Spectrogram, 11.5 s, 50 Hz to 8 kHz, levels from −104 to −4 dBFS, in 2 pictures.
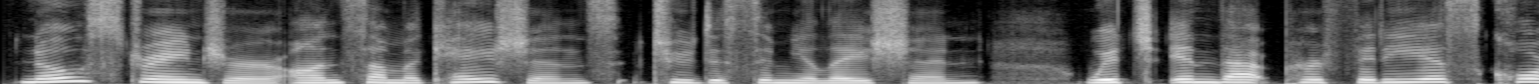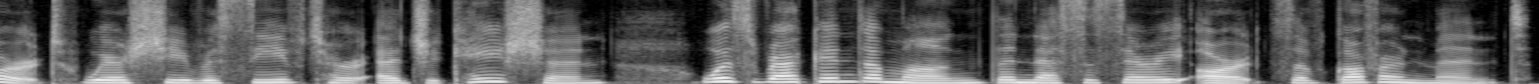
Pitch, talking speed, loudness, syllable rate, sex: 240 Hz, 130 wpm, -19 LUFS, 4.6 syllables/s, female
